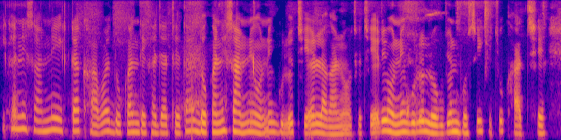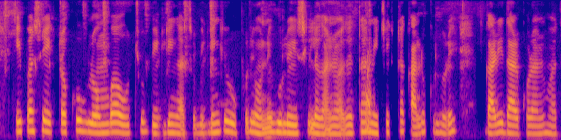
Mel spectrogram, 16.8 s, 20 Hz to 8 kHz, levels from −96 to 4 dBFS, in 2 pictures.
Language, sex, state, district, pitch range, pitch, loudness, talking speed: Bengali, female, West Bengal, North 24 Parganas, 175-210 Hz, 195 Hz, -21 LUFS, 170 wpm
